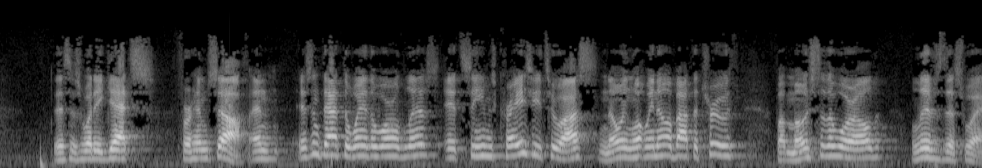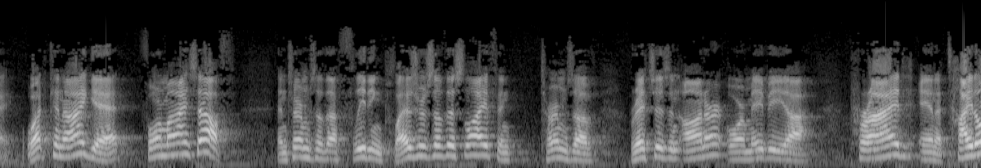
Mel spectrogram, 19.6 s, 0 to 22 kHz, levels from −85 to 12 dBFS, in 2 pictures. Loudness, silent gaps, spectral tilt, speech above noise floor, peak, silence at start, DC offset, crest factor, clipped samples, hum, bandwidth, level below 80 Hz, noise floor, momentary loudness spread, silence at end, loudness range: -16 LUFS; none; -4.5 dB/octave; 23 dB; 0 dBFS; 0.4 s; under 0.1%; 16 dB; under 0.1%; none; 11 kHz; -50 dBFS; -39 dBFS; 11 LU; 0 s; 2 LU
